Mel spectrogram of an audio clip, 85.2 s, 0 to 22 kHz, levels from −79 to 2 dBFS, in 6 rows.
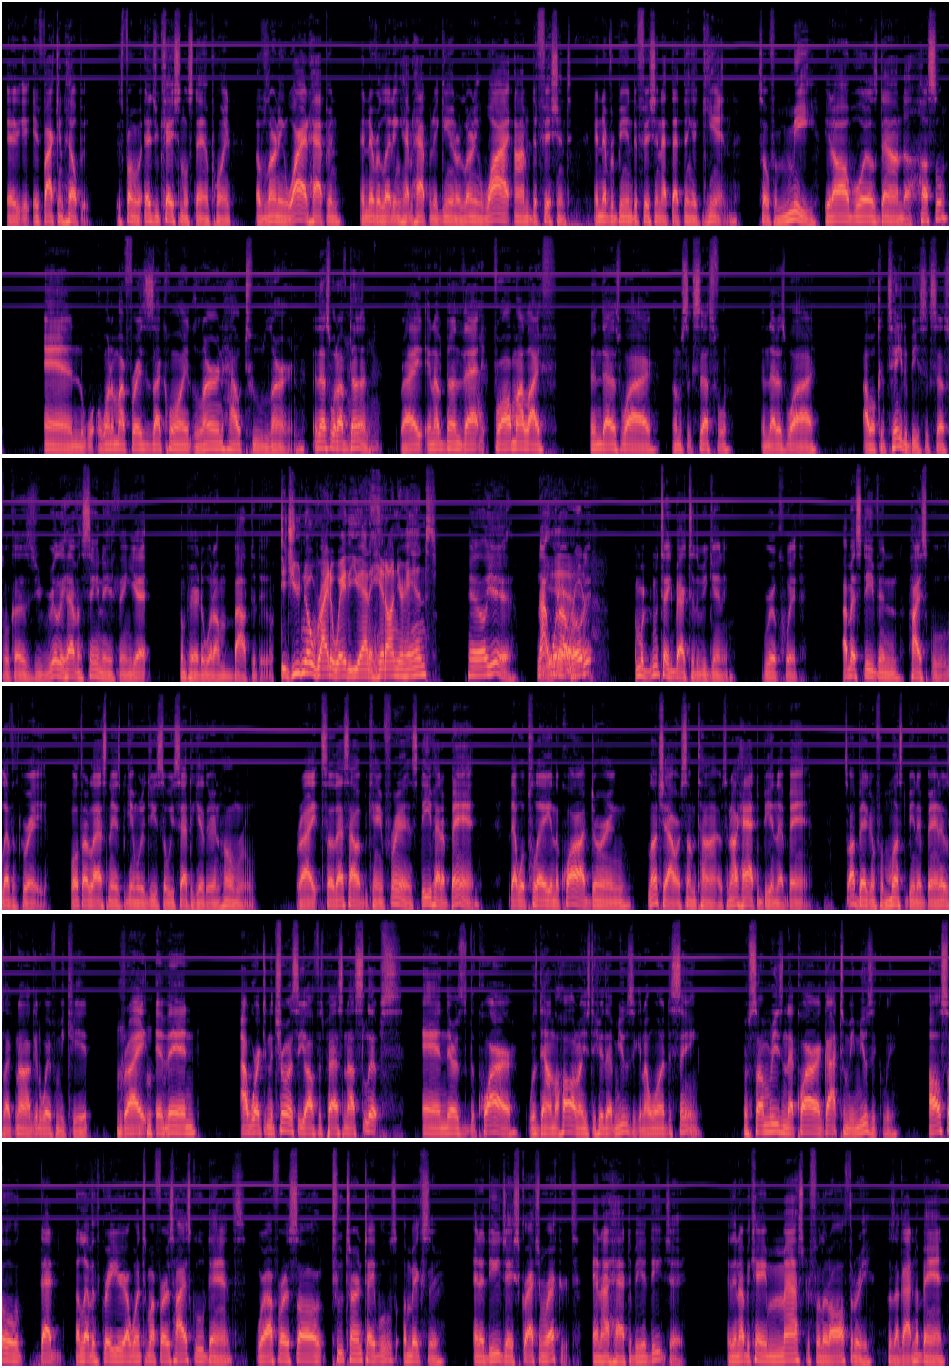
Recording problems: high-pitched whine; noticeable; throughout; 9.5 kHz, 20 dB below the speech

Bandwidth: 18.5 kHz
